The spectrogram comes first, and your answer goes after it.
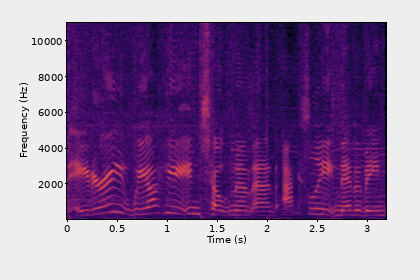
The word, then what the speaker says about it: Cheltenham: how you say it cheltenham cheltenham like my surname but not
